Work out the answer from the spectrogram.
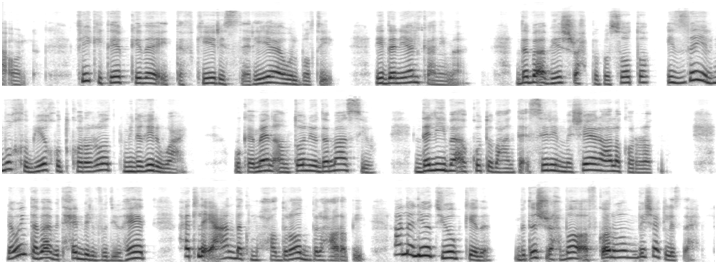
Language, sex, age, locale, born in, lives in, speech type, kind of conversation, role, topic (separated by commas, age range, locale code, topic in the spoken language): Arabic, female, 20-24, ar-EG, Egypt, Egypt, read, expert-assistant, expert, مين أشهر العلماء أو الخبراء في مجال علم النفس العصبي في العالم أو في مصر؟ وإزاي ممكن أتابع شغلهم؟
